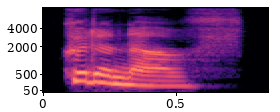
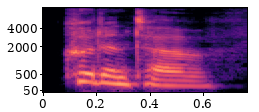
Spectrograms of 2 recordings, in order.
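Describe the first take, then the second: First: D is clear and T becomes a nasal flap. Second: D is clear and T is fully released. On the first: "Then you pronounce the D consonant. No nasal plosion occurs. But you omit the T consonant, which means you use a nasal flap" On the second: "Then you pronounce the D consonant. No nasal plosion in this pronunciation either. And you pronounce the T like the true T"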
